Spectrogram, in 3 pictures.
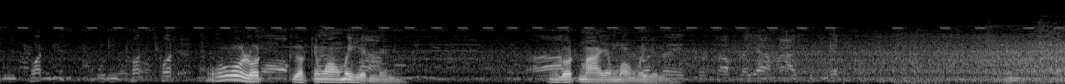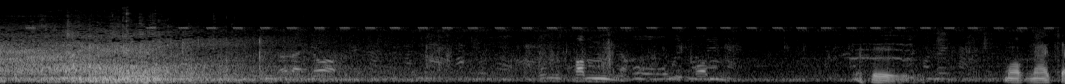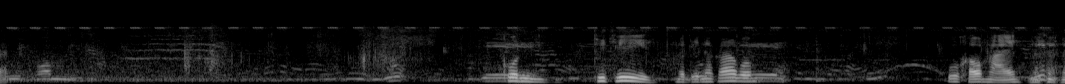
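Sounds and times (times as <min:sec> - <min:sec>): truck driving past: 0:04.6 - 0:16.5.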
